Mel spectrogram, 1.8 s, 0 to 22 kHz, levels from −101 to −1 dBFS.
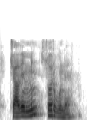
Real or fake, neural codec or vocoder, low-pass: real; none; 5.4 kHz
